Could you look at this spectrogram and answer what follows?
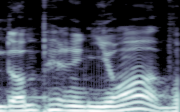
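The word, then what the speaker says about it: Dom Pérignon: Genau, also wenn du ein Dom Perignon, wollte ich sagen, zum Beispiel nimmst, ja, ja dann, ja.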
